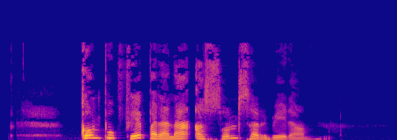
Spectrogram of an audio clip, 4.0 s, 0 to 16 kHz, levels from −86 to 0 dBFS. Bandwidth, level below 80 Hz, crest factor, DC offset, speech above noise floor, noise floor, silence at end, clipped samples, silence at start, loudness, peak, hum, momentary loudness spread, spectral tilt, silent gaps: 11.5 kHz; -62 dBFS; 20 dB; under 0.1%; 56 dB; -78 dBFS; 0.9 s; under 0.1%; 0.8 s; -21 LUFS; -2 dBFS; none; 12 LU; -5 dB/octave; none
